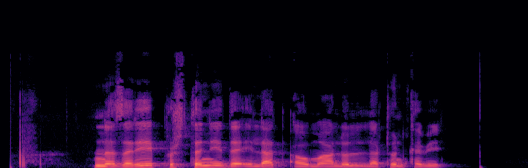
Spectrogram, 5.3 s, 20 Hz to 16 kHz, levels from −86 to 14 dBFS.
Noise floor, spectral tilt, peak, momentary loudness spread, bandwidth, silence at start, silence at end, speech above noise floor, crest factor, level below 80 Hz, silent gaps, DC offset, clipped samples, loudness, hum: -59 dBFS; -6 dB/octave; -4 dBFS; 12 LU; 11 kHz; 0.2 s; 0.9 s; 38 dB; 20 dB; -64 dBFS; none; under 0.1%; under 0.1%; -22 LUFS; none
